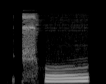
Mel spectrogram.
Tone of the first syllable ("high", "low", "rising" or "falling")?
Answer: rising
